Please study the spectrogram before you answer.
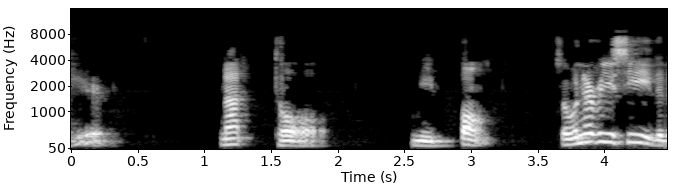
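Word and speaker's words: にっぽん: So we have bikkuri, kissu, natto, nippon. And it may not seem like a big deal, but getting the pause in is very important because you might inadvertently say a different word, or someone might not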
